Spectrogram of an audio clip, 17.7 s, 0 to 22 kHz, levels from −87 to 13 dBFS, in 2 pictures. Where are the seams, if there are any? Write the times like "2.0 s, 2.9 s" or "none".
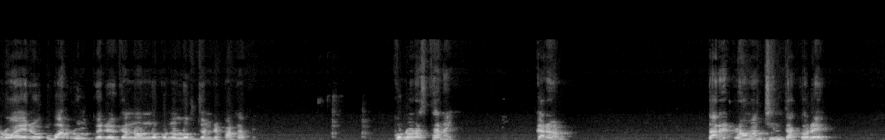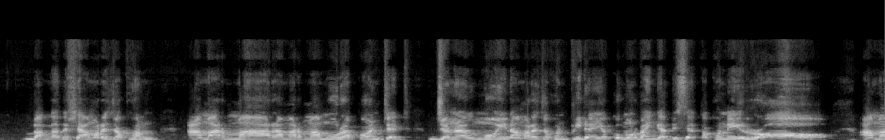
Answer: none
